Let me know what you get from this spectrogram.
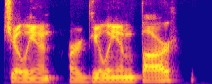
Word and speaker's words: Guillain-Barré: But then right, I think after he finished recording, he came down with Guillain-Barré syndrome. Am I saying that right? – I think so. That's how I'd say it.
